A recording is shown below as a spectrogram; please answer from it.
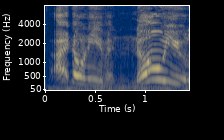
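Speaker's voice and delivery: high, loud flustered yelps of hey; panicking, trying to back away; high startled babbling; panicked protest. Acted.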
